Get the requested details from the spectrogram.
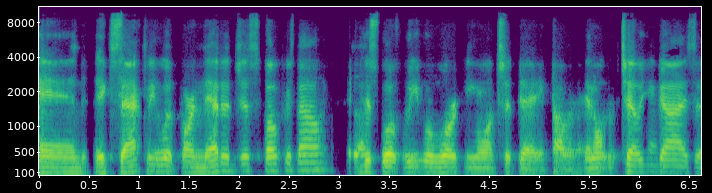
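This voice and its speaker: A plain, everyday voice from a man, medium in pitch with fairly even intonation, in a dry, close sound with no echo. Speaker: education official. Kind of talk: webinar remarks. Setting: video call from a plane.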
